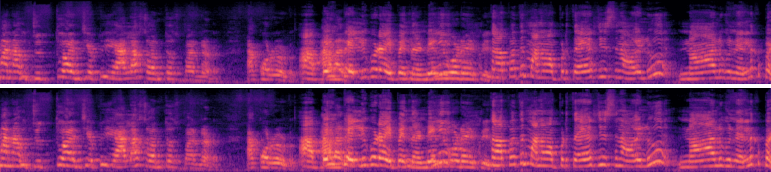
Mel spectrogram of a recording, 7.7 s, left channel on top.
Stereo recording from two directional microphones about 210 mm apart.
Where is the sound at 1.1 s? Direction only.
30° right (ahead or behind).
